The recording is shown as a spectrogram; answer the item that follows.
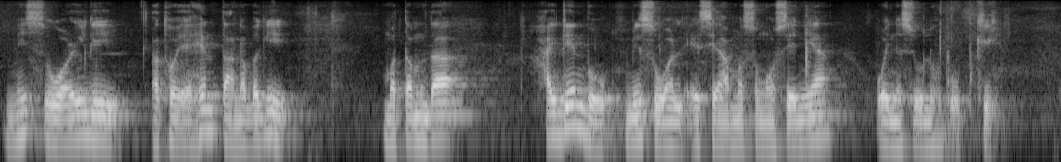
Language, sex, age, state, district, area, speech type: Manipuri, male, 45-60, Manipur, Thoubal, rural, read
